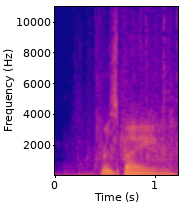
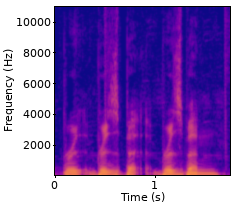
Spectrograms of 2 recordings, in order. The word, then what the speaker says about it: Brisbane: Well, it's sort of in between. It says Brisbane. Well, that's how I pronounce it, Brisbane. So it's like Brisbane, and if you're Kiwi, it's Brisbane.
